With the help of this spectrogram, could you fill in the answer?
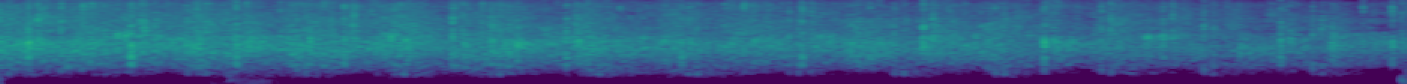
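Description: Sustained applause from an audience, a dense, steady wash of many hands clapping at once, holding at an even level for several seconds without anyone speaking.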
